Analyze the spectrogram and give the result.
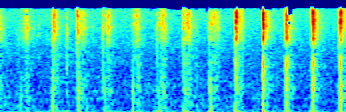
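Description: A small solid rectangular bar of red soap, held in the hand, is scratched and tapped with long manicured fingernails. Soft, brushing scratches give way to a loose series of sharp, bright clicks that grow louder and more distinct toward the end, each dying away almost at once.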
